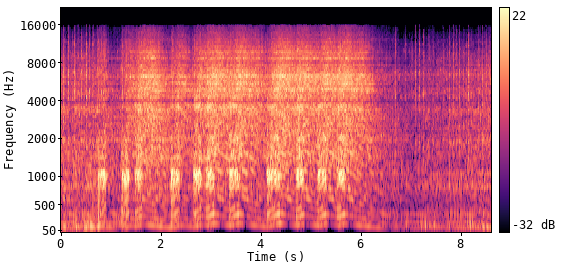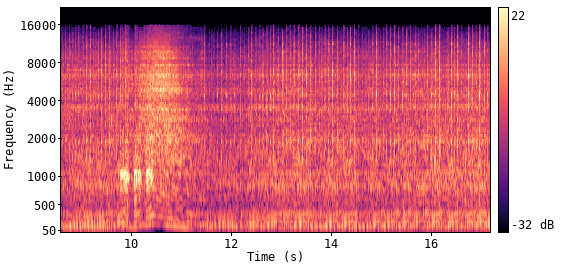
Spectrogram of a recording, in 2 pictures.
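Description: Poulan two-stroke chainsaw engine running with no bar or chain fitted, blipped repeatedly through quick rise-and-fall revs for the first six seconds or so, then settling to a steady idle. There is one more short pair of revs about ten seconds in. The saw holds its idle with its carburetor freshly tuned.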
